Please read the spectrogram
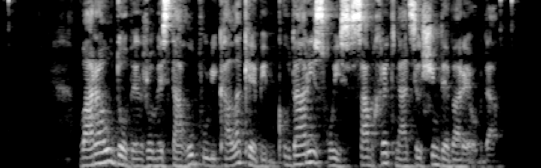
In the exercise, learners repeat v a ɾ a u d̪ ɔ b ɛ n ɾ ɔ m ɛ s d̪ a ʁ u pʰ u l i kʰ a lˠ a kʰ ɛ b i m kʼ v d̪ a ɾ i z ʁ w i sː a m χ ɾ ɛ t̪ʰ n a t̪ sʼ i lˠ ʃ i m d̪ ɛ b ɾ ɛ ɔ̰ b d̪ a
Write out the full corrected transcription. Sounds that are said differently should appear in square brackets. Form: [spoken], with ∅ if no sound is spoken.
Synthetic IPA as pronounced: v a ɾ a u d̪ ɔ b ɛ n ɾ ɔ m ɛ s d̪ a ʁ u pʰ u l i kʰ a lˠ a kʰ ɛ b i m kʼ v d̪ a ɾ i z ʁ w i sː a m χ ɾ ɛ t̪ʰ n a t̪ sʼ i lˠ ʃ i m d̪ ɛ b ɾ ɛ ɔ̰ b d̪ a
